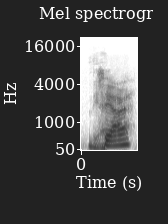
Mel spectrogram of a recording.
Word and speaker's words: Ceará: And they have sampled marmosets and capuchin monkeys throughout the state of Ceará. Is that how you say it? Ceará? Ceará.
